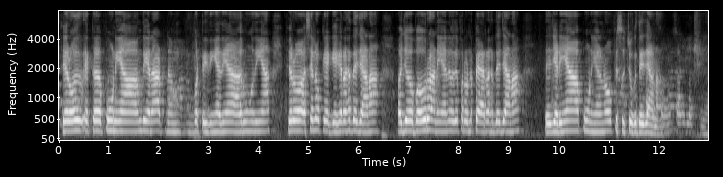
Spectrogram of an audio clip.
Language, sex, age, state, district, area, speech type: Dogri, female, 45-60, Jammu and Kashmir, Samba, urban, spontaneous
